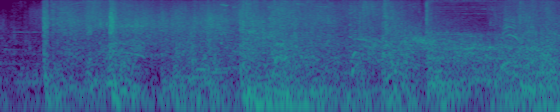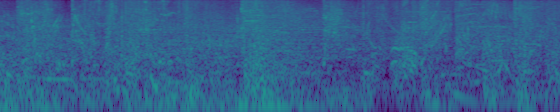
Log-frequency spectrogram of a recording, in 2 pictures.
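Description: Fantasy battle effects whoosh, zap and clash in quick bursts.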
